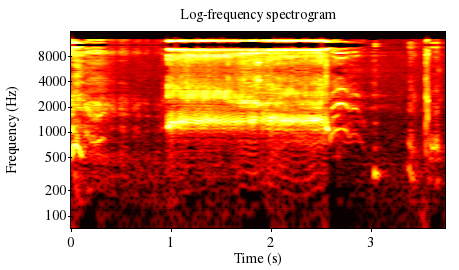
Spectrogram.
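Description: A young woman screams loudly up close.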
